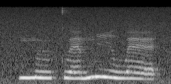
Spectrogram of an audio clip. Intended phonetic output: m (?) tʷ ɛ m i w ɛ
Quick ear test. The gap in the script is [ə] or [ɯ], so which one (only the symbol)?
ɯ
